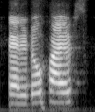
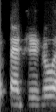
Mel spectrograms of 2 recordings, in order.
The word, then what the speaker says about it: टेरिडोफाइट्स: हो गया bryophytes, then टेरिडोफाइट्स and gymnosperms and angiosperm, ठीक है, आपकी साइलेंट रहता है, टेरिडोफाइट्स बोलते हैं उसको, ठीक है, पेट्रिडो ऐसे मत करना, ठीक है, उसको टेरिडोफाइट्स बोलते हैं।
